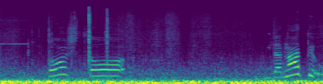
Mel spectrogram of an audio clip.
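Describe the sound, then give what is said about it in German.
Steady low engine and road rumble from inside a moving car being driven to a branch of the Ukrainian Post in Ukraine runs throughout, with a few short bursts of a voice rising over the constant drone. “Sie springt in ihr Auto und fährt zu einer Filiale der ukrainischen Post.”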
